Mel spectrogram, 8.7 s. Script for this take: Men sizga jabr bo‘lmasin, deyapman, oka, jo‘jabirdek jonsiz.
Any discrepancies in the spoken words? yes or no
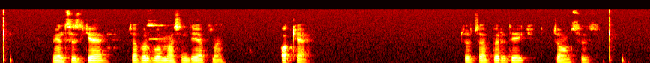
no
